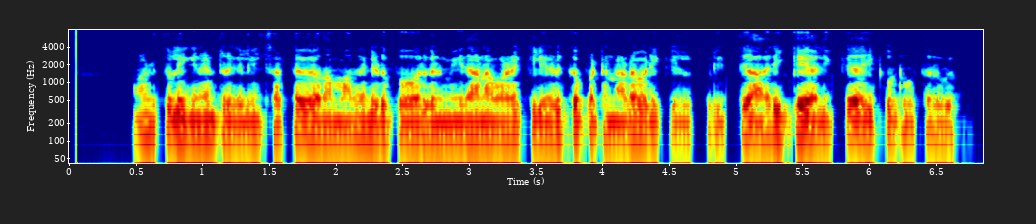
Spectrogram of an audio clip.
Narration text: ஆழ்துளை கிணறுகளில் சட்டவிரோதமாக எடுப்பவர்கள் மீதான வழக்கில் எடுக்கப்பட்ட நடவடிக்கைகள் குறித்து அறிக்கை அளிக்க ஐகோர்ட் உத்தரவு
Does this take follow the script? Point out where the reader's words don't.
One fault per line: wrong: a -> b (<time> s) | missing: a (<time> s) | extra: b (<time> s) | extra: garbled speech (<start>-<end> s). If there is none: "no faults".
no faults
